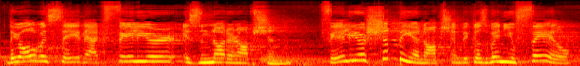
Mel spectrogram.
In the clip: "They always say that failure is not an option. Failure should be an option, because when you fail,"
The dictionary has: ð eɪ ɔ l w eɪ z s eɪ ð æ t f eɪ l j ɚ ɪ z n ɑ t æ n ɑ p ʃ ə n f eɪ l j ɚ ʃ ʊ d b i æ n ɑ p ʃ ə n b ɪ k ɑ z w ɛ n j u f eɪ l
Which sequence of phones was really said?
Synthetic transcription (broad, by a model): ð eɪ ɔ l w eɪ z s eɪ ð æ t f eɪ l j ɚ ɪ z n ɑ t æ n ɑ p ʃ ə n f eɪ l j ɚ ʃ ʊ d b i æ n ɑ p ʃ ə n b ɪ k ɑ z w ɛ n j u f eɪ l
